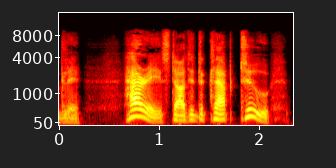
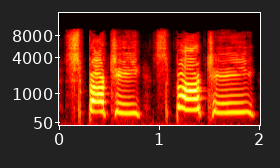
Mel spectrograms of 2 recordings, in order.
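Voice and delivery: very high, loud jeer; shrieked playground mockery; yelling taunt; 6 dB louder, much slower than usual. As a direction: yell the nickname after someone fleeing.

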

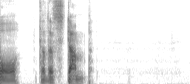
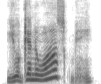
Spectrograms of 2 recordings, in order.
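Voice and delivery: higher, softened disbelief; changed, surprised tone; 8 semitones higher than usual. A narrator's reading. Boy realising she meant to invite him, taken aback. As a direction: drop the scorn and ask in surprise. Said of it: "in a completely different voice".

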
